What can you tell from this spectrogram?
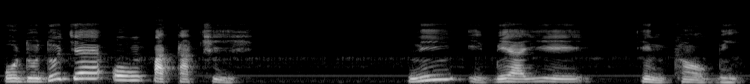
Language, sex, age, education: Yoruba, male, 30-45, tertiary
